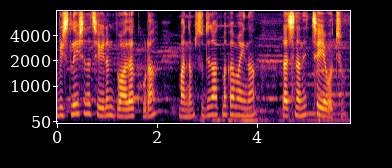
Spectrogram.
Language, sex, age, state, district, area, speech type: Telugu, female, 18-30, Telangana, Nizamabad, urban, spontaneous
